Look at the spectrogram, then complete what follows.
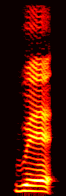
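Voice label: "we", Japanese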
